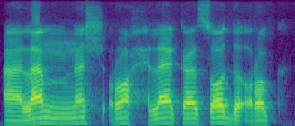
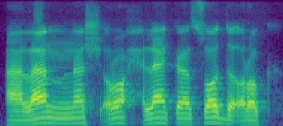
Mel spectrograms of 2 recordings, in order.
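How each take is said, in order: No difference in how they are said.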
